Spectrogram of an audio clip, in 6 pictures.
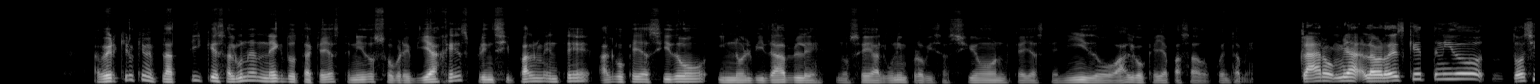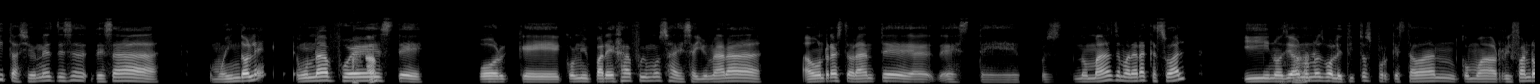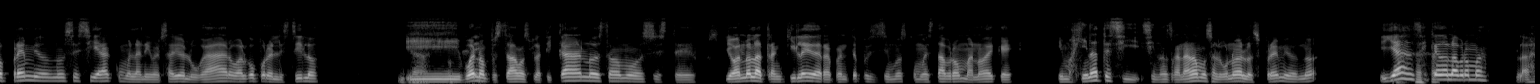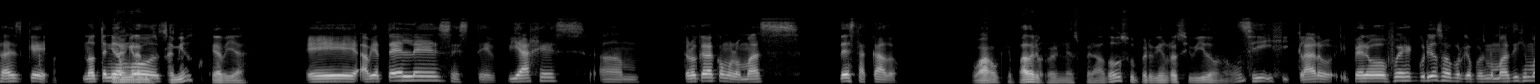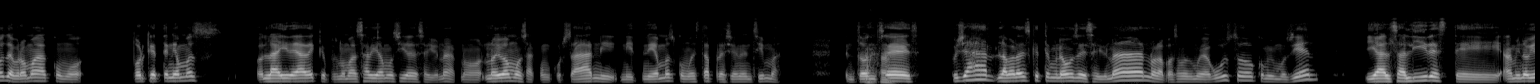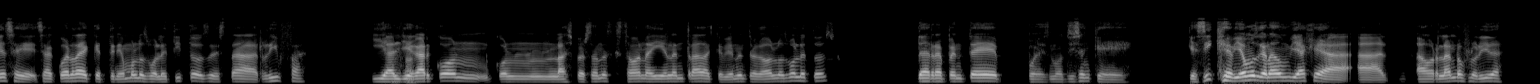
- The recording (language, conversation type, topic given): Spanish, podcast, ¿Me puedes contar sobre un viaje improvisado e inolvidable?
- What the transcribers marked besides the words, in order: chuckle; other noise; unintelligible speech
